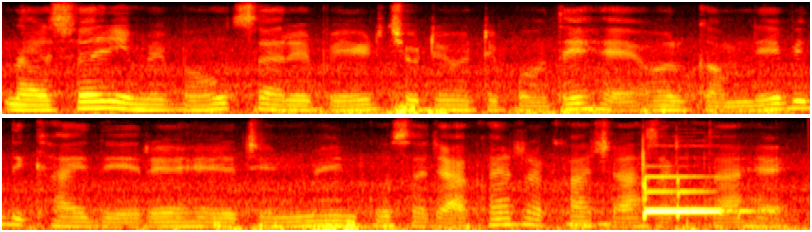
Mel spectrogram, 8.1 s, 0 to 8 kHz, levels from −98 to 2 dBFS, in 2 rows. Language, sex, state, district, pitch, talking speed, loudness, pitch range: Hindi, male, Maharashtra, Mumbai Suburban, 130 Hz, 180 wpm, -17 LUFS, 120-150 Hz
